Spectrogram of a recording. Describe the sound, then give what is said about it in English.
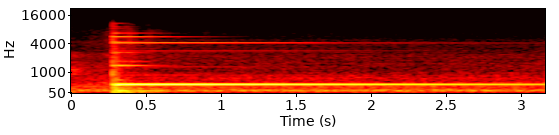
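A single mallet strike on a Deegan one-bar xylophone rings out a clear, pure A 440 tuning tone that sustains steadily and fades slowly over a few seconds, with a faint high overtone above it. “Deegan made a one-bar, like a little one-bar xylophone, which I have. There's a four on that dinner chime.”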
